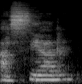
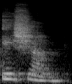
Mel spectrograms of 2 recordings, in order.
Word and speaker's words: Asan: So it's about a girl her name is Asan. Some people pronounce it as Asian but no.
